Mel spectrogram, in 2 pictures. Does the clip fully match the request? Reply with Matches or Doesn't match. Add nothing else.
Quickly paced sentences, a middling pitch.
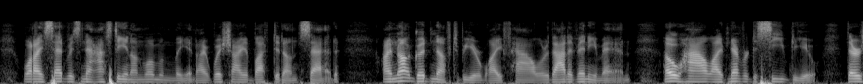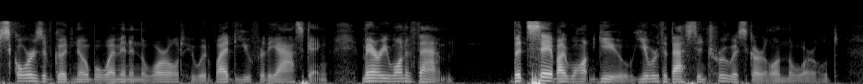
Doesn't match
